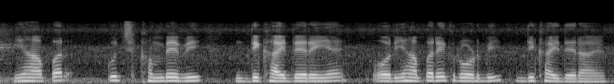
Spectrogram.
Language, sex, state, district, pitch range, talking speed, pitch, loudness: Hindi, male, Uttar Pradesh, Shamli, 150-170 Hz, 185 wpm, 160 Hz, -17 LUFS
